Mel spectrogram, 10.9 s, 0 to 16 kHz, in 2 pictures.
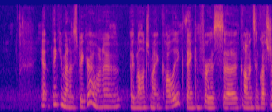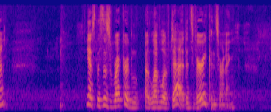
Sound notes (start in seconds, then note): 2.6 speaking French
